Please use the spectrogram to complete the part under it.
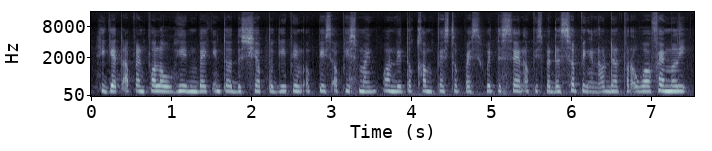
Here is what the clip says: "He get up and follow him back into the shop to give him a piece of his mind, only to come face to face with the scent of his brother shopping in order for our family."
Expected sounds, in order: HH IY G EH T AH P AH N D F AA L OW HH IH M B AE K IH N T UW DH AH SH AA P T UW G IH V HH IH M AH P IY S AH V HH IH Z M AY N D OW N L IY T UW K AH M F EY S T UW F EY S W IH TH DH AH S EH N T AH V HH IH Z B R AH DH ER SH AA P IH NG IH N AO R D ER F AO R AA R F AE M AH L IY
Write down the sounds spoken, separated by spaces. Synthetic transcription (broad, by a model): HH IY G EH T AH P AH N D F AA L OW HH IH M B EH K IH N T UW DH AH SH AA P T UW G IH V HH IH M AH P IY S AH F HH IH S M AY N D OW N L IY T UW K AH M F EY S T UW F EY S W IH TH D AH S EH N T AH F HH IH S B AH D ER S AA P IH NG IH N AO R D ER F AO R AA W F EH M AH L IY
